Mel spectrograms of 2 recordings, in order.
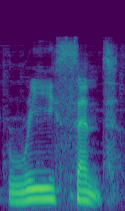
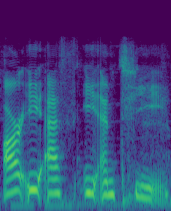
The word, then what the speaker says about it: resent: is spelled exactly like re-sent like with an s right that's right r-e-s-e-n-t but you pronounce it like a z resent resent that so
